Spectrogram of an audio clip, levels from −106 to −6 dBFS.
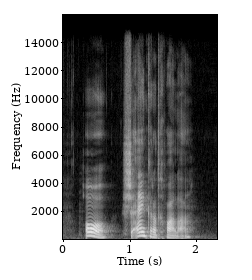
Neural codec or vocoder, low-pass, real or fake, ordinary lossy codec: vocoder, 48 kHz, 128 mel bands, Vocos; 14.4 kHz; fake; none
